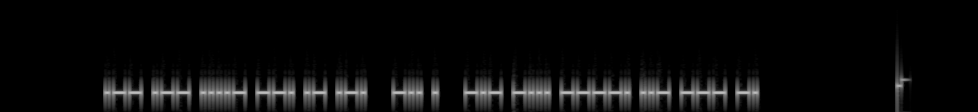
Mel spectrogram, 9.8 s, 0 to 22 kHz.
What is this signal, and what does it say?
Morse code, heard as a keyed tone, about 30 wpm, 700 Hz. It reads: WW4GAR DE KB9UON
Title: USA Callsign DE Callsign - 6 Characters - 30wpm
